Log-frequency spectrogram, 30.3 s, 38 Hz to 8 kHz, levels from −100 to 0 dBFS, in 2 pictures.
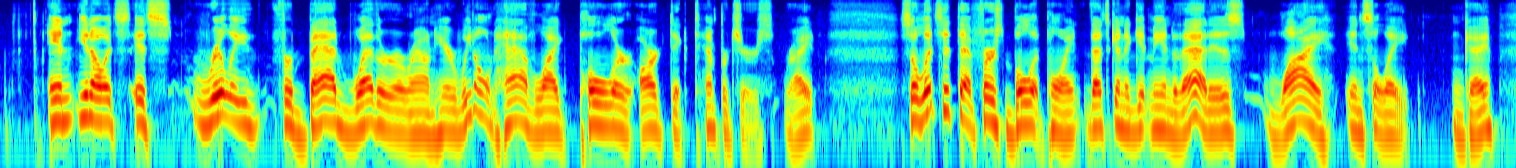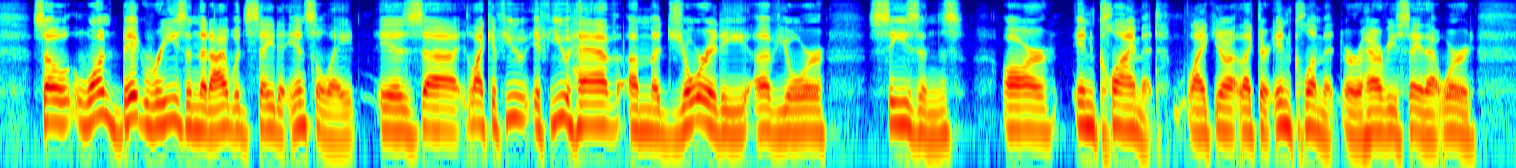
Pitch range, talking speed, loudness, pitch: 120-150 Hz, 145 wpm, -19 LUFS, 135 Hz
